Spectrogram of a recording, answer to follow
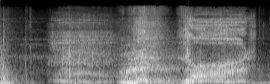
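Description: Orc growls and roars in a fantasy-film fight scene: a brief lull, then two long, loud roaring growls from about two seconds in.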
